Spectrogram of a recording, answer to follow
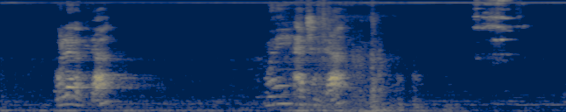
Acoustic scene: elevator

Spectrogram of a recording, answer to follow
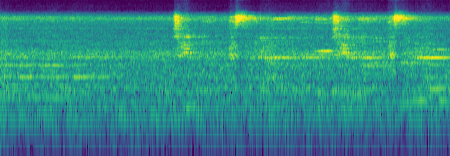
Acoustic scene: subway station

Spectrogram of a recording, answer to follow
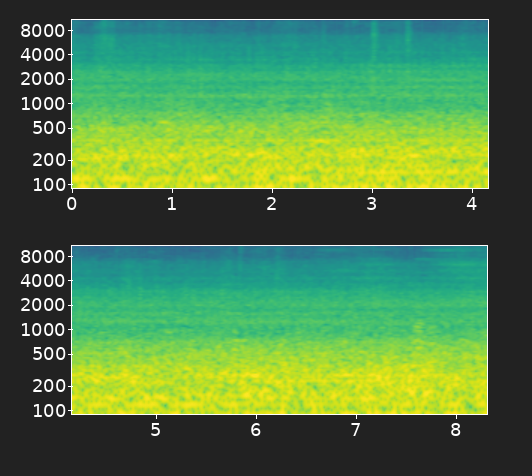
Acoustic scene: subway train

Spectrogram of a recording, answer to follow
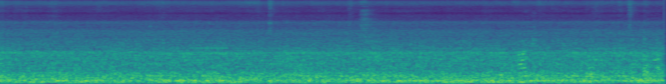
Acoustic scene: subway train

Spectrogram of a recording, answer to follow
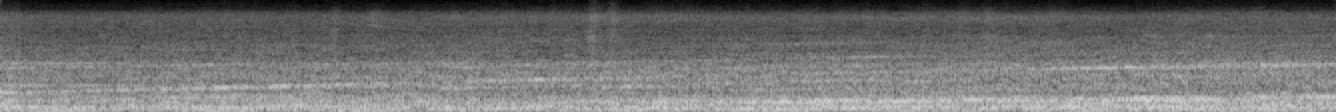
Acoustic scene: subway train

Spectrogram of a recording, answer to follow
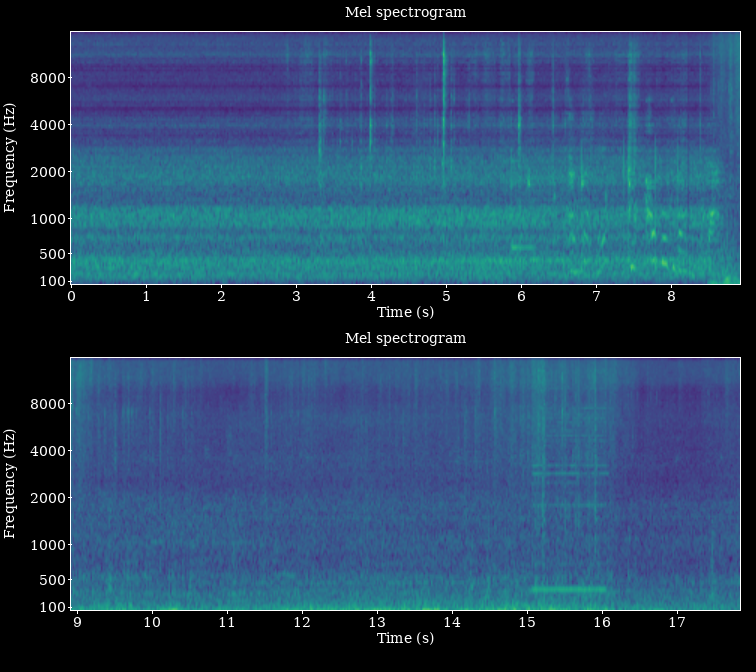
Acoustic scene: car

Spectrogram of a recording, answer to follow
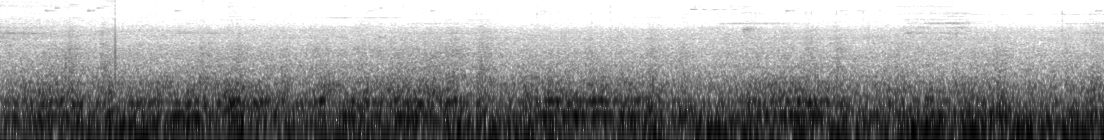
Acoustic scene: subway train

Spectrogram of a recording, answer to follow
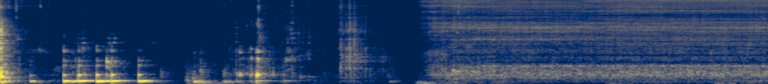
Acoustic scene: restroom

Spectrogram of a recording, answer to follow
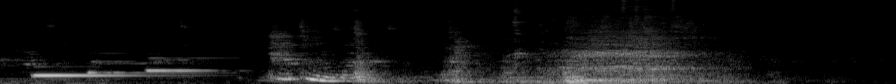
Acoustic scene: elevator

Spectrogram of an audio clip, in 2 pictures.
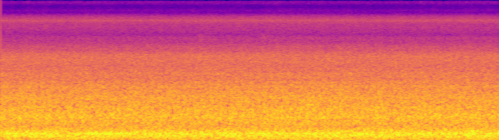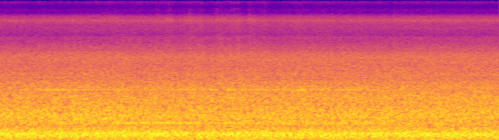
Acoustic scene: subway station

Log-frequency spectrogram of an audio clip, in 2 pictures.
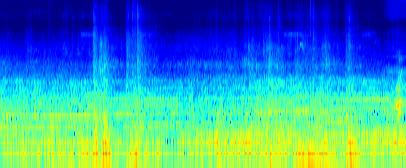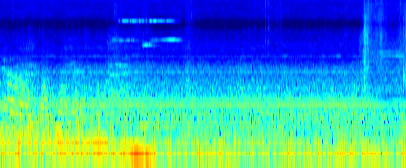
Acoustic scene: bus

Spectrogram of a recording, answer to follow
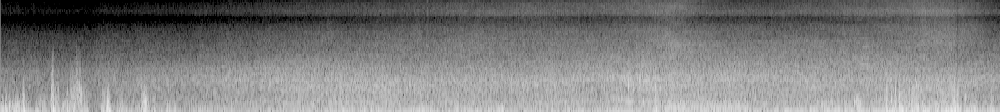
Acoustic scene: street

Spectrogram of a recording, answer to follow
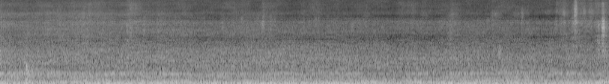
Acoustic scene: residential area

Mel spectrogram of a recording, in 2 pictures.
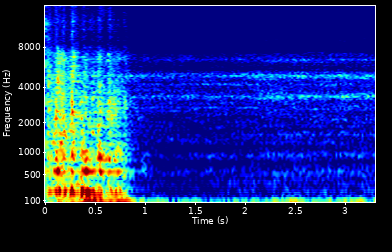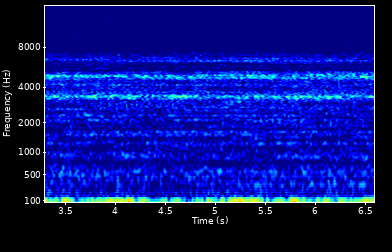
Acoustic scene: restroom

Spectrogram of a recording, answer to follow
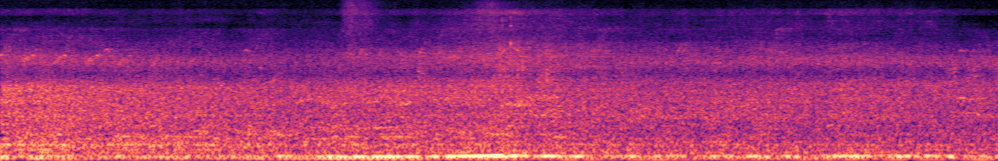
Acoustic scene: street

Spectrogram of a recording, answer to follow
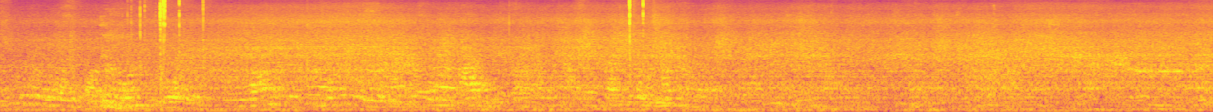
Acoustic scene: crowded indoor space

